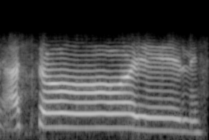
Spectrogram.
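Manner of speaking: slow, loud, stretched achou; drawn-out peekaboo reveal. Real, not acted. (achou bem arrastado)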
